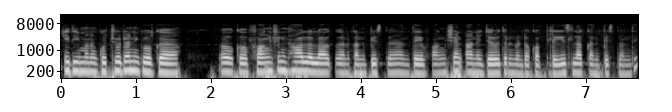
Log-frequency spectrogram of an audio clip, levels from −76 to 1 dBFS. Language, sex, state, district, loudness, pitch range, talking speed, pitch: Telugu, female, Andhra Pradesh, Annamaya, -18 LUFS, 175-195 Hz, 130 wpm, 180 Hz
